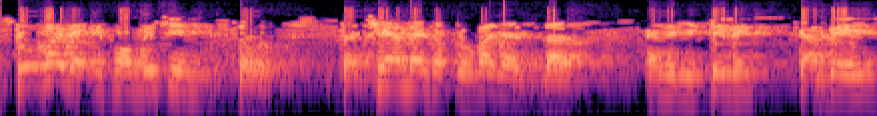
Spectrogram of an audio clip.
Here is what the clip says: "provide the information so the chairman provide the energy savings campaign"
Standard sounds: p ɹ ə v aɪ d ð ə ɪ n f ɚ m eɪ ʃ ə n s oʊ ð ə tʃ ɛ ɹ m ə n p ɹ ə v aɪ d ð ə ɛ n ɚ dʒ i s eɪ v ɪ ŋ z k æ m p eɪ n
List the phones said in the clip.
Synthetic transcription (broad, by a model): p ɹ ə v aɪ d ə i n f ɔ m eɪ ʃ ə n s oʊ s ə tʃ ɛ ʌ m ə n p ɹ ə v aɪ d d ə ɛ n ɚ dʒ i s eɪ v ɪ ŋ k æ m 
